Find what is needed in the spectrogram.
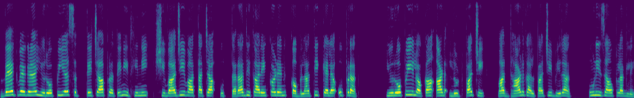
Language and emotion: Goan Konkani, neutral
